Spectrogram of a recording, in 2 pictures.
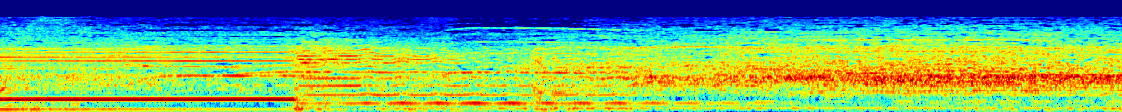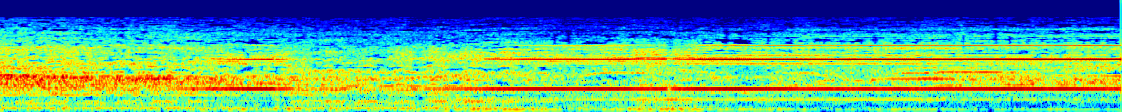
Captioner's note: audience cheers + guitar screeching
